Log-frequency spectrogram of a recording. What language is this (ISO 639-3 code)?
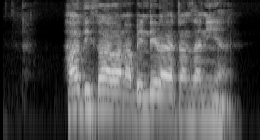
swa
